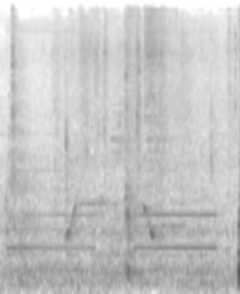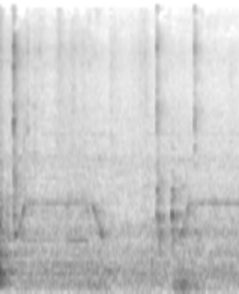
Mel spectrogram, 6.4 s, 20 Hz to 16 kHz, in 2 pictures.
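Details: MSLAB07 automated blood analyzer running a background check after priming diluent, cleaner and lyse: whirring motor, sliding mechanical movements, clicks, knocks and short electronic tones.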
